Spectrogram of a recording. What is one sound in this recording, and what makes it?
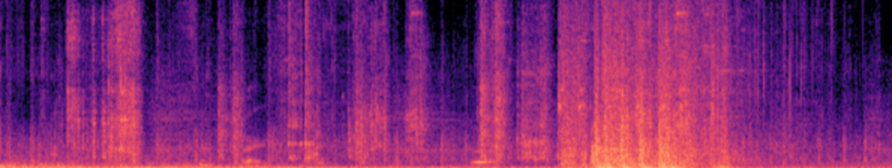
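A rifle is reloaded with metallic clicks and clacks.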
